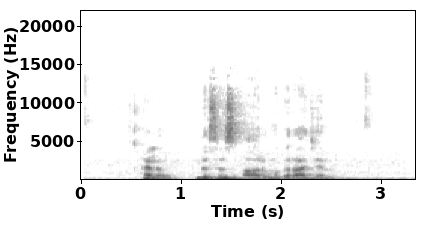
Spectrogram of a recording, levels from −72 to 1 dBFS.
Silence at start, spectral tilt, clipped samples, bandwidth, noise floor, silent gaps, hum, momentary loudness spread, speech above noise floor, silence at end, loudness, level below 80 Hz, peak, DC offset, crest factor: 0.05 s; -5 dB/octave; under 0.1%; 14.5 kHz; -53 dBFS; none; none; 23 LU; 24 dB; 0 s; -30 LUFS; -48 dBFS; -12 dBFS; under 0.1%; 18 dB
